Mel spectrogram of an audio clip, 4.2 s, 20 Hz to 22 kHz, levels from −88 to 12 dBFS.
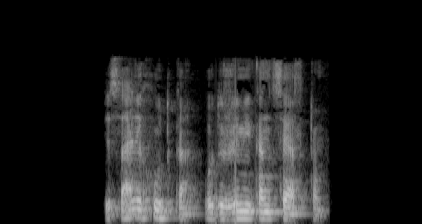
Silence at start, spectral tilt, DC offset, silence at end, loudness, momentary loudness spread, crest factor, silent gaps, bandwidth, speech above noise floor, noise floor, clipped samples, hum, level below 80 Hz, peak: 1.05 s; -6 dB/octave; under 0.1%; 0.95 s; -19 LUFS; 15 LU; 20 dB; none; 7.8 kHz; over 72 dB; under -90 dBFS; under 0.1%; none; -56 dBFS; -2 dBFS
